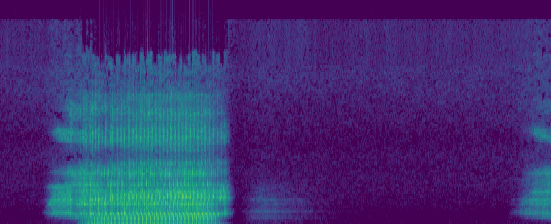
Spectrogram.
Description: Today is a short Audio, Friday's long snoring audio.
